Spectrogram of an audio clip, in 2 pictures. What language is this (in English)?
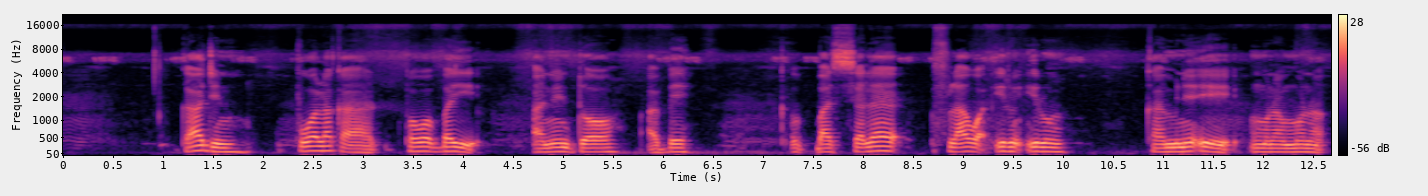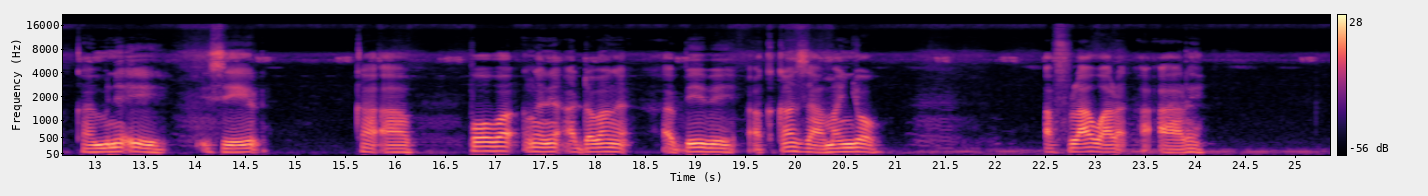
Southern Dagaare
